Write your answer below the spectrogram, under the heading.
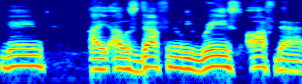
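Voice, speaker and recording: At a moderate pace, a man with an American accent uses a normal speaking voice at medium pitch with fairly even intonation, the sound dry and close with no echo. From Philippines, then Oxnard, California from age 10. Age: 30s. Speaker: rapper. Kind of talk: casual chat.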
